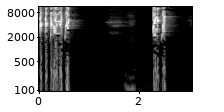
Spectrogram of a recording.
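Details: Lovebird making short bursts of shrill, scratchy chirps. A first cluster of four or five notes is followed by a near-silent gap, then a second brief cluster.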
